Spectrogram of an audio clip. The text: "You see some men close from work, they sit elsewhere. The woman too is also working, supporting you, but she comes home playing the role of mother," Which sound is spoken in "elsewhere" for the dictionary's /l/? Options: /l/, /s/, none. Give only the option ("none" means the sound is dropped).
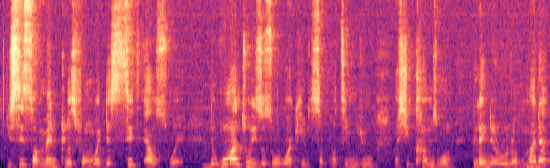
/l/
